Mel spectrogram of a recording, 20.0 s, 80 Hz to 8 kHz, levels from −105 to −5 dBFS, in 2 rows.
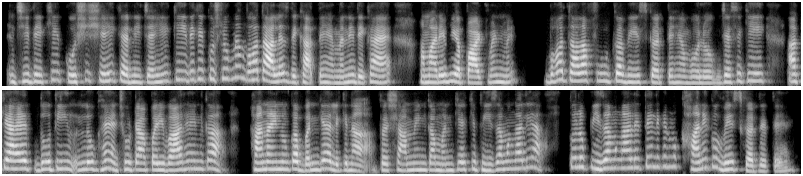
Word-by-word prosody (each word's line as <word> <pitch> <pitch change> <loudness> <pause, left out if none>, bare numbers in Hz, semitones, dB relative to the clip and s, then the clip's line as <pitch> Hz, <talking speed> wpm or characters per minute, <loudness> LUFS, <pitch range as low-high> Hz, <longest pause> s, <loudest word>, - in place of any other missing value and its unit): जी 250 +3 -3
देखिए, 250 +5 -3
कोशिश 260 +1 -4
यही 265 +2 0
करनी 230 -4 +1
चाहिए 235 +4 -2
कि 310 +2 -8
देखिए, 310 +3 -5
कुछ 330 0 -7
लोग 345 0 -5
ना 390 - -3
बहुत 315 0 0
आलस 260 -1 +8
दिखाते 220 0 +1
हैं। 220 -2 -3
मैंने 210 +4 -1
देखा 220 +2 0
है 220 0 +4 0.4
हमारे 225 +1 +3
भी 255 +1 +1
अपार्टमेंट 225 +1 +4
में 225 +3 -5 0.4
बहुत 285 +5 -1
ज़्यादा 275 0 +5
फूड 265 -3 -5
का 265 - +6
वेस्ट 230 -1 -3
करते 215 0 -2
हैं 220 0 -4
वो 205 0 -4
लोग। 205 0 -4
जैसे 235 +3 -1
कि 270 +1 -4 0.4
अ, 250 - +5
क्या 280 +2 +5
है, 275 +1 +6
2-3 265 +3 -2 0.2
लोग 255 -1 -1
हैं, 270 -3 0
छोटा 240 0 0
परिवार 235 0 +4
है 275 +1 -5
इनका, 275 -1 0 0.4
खाना 250 +1 +4
इन 260 0 +2
लोगों 255 -1 -2
का 265 -1 +6
बन 235 0 -1
गया 280 +1 +2
लेकिन 225 -1 -2
अ, 205 -2 +3 0.2
फ़िर 225 -1 -1
शाम 225 0 -2
में 240 +1 -2
इनका 235 -1 -1
मन 225 0 -3
किया 250 +2 -2
कि 255 +1 -6
पिज़्ज़ा 235 0 -3
मँगा 280 +1 -1
लिया 300 -1 -4 0.4
तो 330 - -5
लोग 335 -2 -3
पिज़्ज़ा 290 0 +1
मँगा 305 0 -1
लेते 315 +2 -6
हैं 350 - -6
लेकिन 345 0 -8
वो 345 - -8
खाने 260 +4 +1
को 335 -3 -6
वेस्ट 250 +1 -1
कर 200 -2 +2
देते 195 0 -6
हैं। - - -11
250 Hz, 225 wpm, -24 LUFS, 230-275 Hz, 0.4 s, आलस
